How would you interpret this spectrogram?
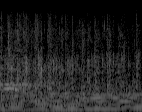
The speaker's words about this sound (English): Can we give a round of applause to these?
